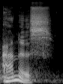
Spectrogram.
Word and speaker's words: Anders: I learned that Anders' name is pronounced Anus.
